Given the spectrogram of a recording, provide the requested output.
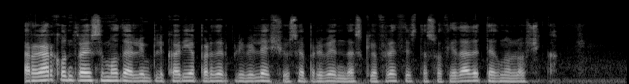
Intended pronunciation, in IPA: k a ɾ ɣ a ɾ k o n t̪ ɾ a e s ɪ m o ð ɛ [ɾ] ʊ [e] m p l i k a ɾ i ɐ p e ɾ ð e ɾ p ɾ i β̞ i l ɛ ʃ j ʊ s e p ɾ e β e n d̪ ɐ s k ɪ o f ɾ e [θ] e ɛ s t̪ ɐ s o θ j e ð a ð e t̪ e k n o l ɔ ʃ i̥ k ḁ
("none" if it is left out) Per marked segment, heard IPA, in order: l, i, θ

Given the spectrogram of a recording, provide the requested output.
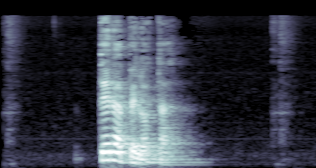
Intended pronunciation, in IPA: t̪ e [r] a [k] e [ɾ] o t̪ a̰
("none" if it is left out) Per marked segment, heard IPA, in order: ɾ, p, l

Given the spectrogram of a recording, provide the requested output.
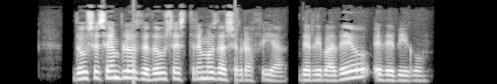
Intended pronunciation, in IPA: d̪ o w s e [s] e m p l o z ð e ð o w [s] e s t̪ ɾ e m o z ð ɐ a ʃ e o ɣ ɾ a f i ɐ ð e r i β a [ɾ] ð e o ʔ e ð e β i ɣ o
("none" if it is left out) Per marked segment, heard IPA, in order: s, s, none

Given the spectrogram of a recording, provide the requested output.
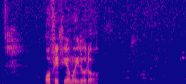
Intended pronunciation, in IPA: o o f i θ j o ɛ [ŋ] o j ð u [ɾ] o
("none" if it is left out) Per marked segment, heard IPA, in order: m, ɾ

